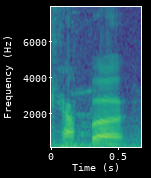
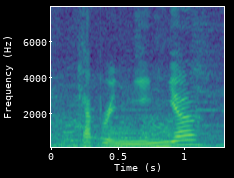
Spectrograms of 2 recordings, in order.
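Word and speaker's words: caipirinha: yeah foreign ER watched I tried to pronounce it I said Kappa and he went it started some working he's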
